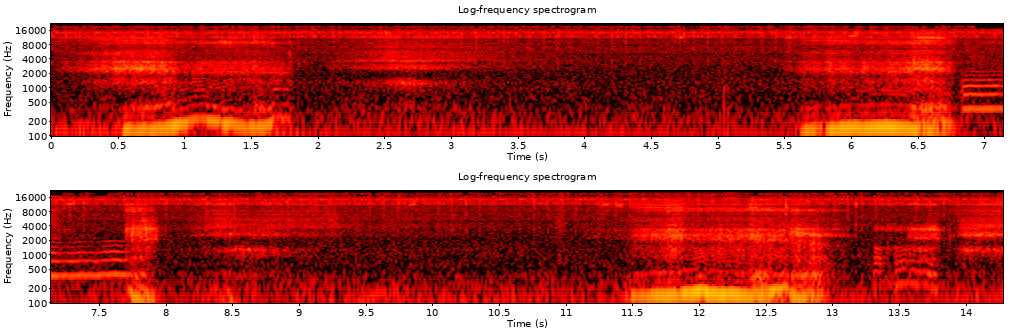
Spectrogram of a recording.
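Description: Slow, low, wavering snores about every six seconds, roughly ten a minute, with a brief whistly squeak between; ordinary snoring in a sleeping dog.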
